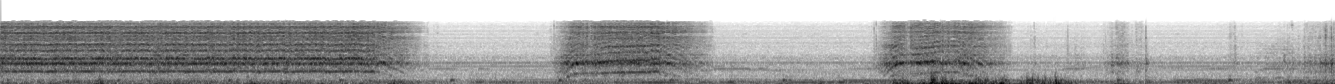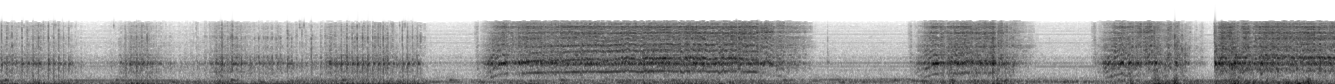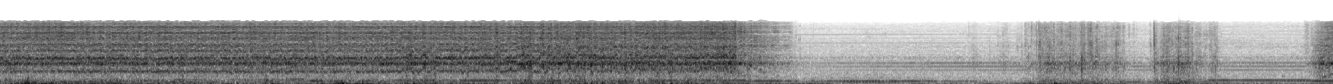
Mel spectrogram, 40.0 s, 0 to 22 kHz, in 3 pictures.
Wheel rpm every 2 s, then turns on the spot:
160, 140, 40, 50, 60, 10, 10, 20, 20, 120, 90, 50, 50, 160, 160, 160, 150, 20, 10, 20.
12-16 36-38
